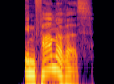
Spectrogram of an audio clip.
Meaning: strong/mixed nominative/accusative neuter singular comparative degree of infam
- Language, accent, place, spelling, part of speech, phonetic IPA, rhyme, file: German, Germany, Berlin, infameres, adjective, [ɪnˈfaːməʁəs], -aːməʁəs, De-infameres.ogg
